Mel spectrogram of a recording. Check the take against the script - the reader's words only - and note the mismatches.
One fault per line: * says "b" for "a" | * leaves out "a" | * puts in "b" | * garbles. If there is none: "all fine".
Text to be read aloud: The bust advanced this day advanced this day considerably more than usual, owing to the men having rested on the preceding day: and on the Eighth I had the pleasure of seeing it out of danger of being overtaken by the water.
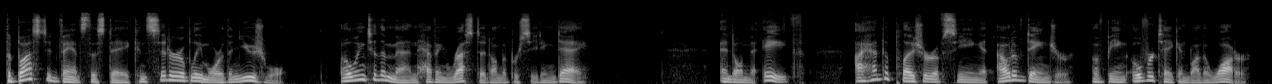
* leaves out "advanced this day"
